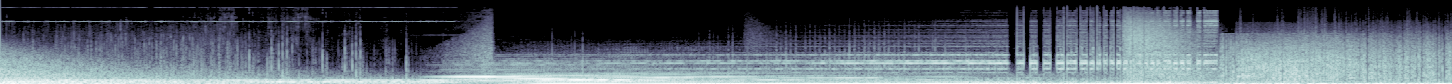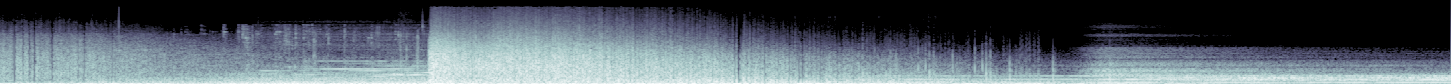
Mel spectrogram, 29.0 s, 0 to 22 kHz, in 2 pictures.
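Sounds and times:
steel tower collapsing: 0.0s - 3.8s, 11.3s - 24.6s.

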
